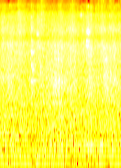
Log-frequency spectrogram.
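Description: CSX freight train of trash cars rolling past up close, a steady loud rumble with rhythmic wheel clatter over rail joints throughout.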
